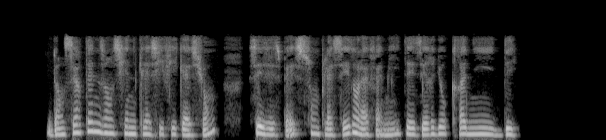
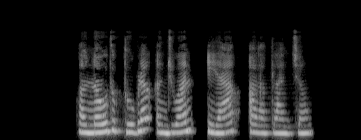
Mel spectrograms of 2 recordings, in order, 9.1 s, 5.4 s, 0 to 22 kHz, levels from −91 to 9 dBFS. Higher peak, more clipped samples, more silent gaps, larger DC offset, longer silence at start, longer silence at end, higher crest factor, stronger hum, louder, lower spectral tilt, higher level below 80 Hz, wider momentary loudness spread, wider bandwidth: first, -4 dBFS vs -8 dBFS; neither; about the same, 3.68-3.74 s vs 2.97-3.08 s; neither; second, 0.7 s vs 1.2 s; first, 1.35 s vs 0.75 s; about the same, 18 dB vs 16 dB; neither; about the same, -21 LUFS vs -23 LUFS; second, -5 dB/octave vs -7 dB/octave; first, -58 dBFS vs -74 dBFS; about the same, 6 LU vs 7 LU; about the same, 8 kHz vs 7.8 kHz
